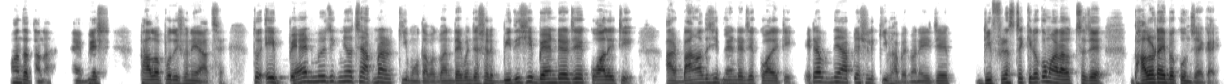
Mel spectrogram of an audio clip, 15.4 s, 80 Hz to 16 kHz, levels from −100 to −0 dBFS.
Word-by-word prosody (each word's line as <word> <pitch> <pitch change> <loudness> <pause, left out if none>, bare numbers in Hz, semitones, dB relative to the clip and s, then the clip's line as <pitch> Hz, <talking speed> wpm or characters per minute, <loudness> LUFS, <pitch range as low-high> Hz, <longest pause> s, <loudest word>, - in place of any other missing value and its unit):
মান্ধাতা 150 -10 -1
না। - - -9 0.3
হ্যাঁ, 115 -3 -6
বেশ 145 -1 +1 0.5
ভালো 145 +1 +4
পজিশনেই 130 -6 -1
আছে। - - -11 0.4
তো - - -2 0.2
এই 190 - +8 0.2
ব্যান্ড 170 +9 +3
মিউজিক 215 -2 -2
নিয়ে 215 +1 0
হচ্ছে 205 -1 -3
আপনার 180 +1 0 0.2
কি 145 - -9
মতামত? 110 -2 -5
মানে 115 0 -4
দেখবেন 130 +2 0
যে - - +1
আসলে 130 -3 -2
বিদেশি 170 +8 0
ব্যান্ডের 165 +2 +5
যে 175 - +4 0.2
কোয়ালিটি 140 -1 +2 0.5
আর - - +1
বাংলাদেশি 160 +4 0
ব্যান্ডের 135 +1 -3
যে 145 - -1
কোয়ালিটি 115 -6 -1 0.2
এটা 200 - +2 0.2
নিয়ে 190 -1 +1
আপনি 170 0 -7
আসলে 160 -2 -7
কি 145 - -6
ভাবেন? 100 - -8
মানে 105 +2 -5
এই - - -5
যে 120 - 0 0.5
ডিফরেন্সটা 160 +5 +1
কিরকম 180 +3 +2
আর 160 - +6
আ - - +8
হচ্ছে 145 +1 -5
যে 130 - +7 0.5
ভালোটাই 170 +1 +8
বা 150 - +5
কোন 130 - +1
জায়গায়? 90 -3 -5
145 Hz, 185 wpm, -23 LUFS, 130-170 Hz, 0.5 s, এই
